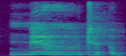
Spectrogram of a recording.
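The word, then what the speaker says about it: Nut: Um, nude pronounced it.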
